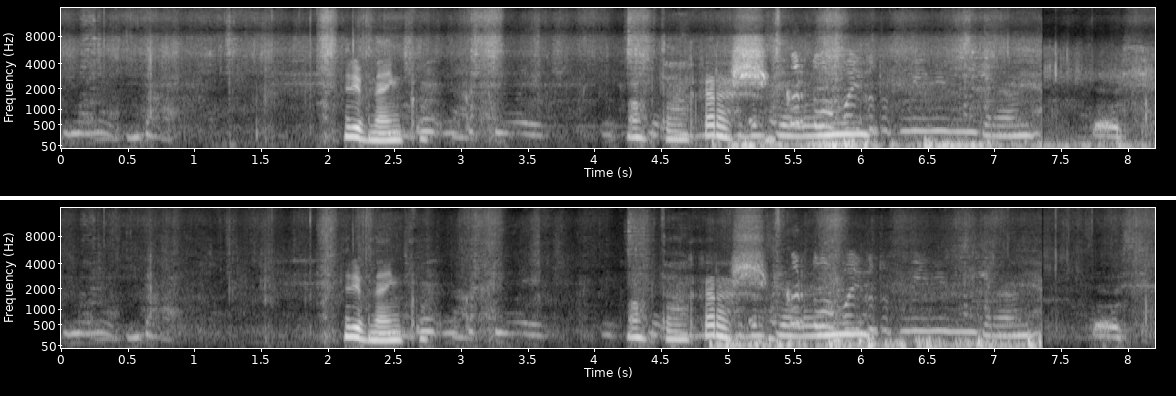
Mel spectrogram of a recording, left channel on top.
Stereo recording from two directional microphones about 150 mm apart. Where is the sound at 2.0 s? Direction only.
20° right (ahead or behind).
